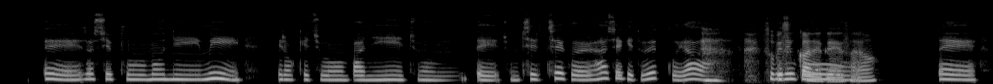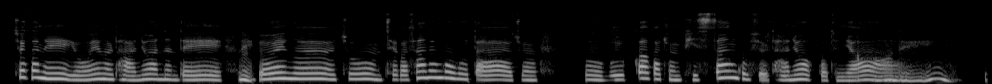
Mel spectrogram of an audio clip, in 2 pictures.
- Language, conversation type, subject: Korean, advice, 불필요한 소비를 줄이려면 어떤 습관을 바꿔야 할까요?
- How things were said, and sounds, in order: other background noise; laugh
